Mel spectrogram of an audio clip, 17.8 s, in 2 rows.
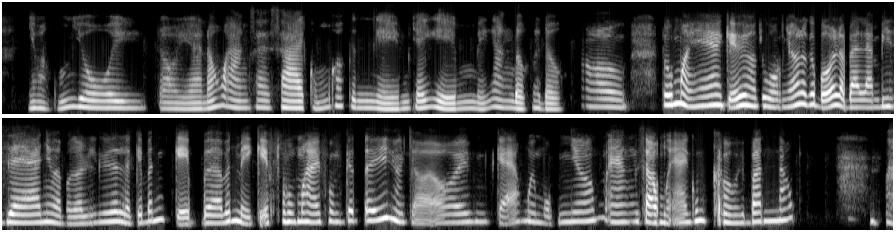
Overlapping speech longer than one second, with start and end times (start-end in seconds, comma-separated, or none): none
